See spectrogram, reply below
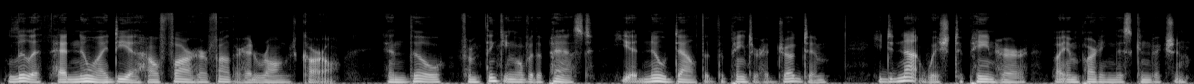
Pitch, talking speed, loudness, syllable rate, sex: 115 Hz, 195 wpm, -21 LUFS, 4.8 syllables/s, male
